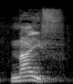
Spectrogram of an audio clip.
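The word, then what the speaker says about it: knife: কে এন আই এফ ই নাইফ, K silent.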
